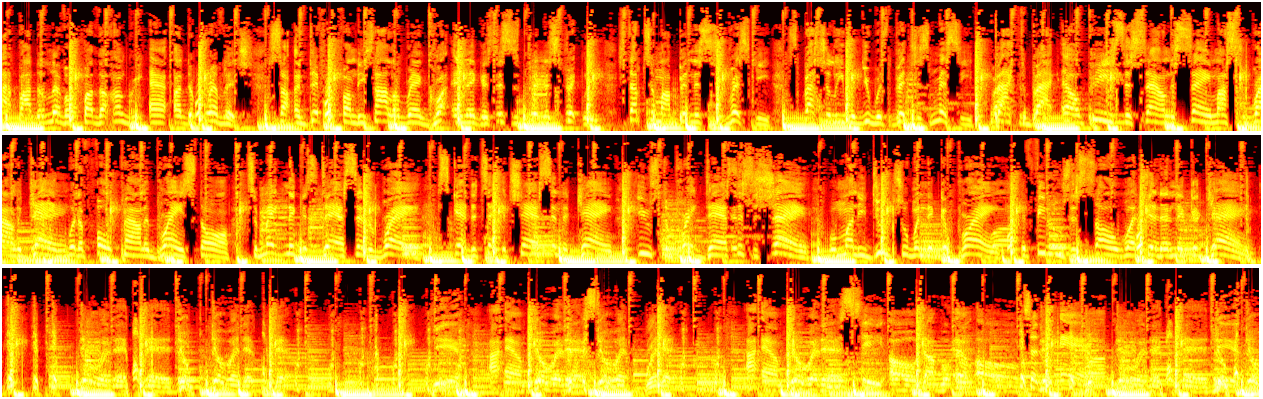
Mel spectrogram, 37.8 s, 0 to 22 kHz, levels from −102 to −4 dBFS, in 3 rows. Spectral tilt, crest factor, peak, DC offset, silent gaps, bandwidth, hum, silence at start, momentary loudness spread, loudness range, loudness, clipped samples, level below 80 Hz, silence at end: -5 dB/octave; 12 dB; 0 dBFS; under 0.1%; none; 19.5 kHz; none; 0 s; 5 LU; 2 LU; -13 LUFS; 0.2%; -14 dBFS; 0 s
